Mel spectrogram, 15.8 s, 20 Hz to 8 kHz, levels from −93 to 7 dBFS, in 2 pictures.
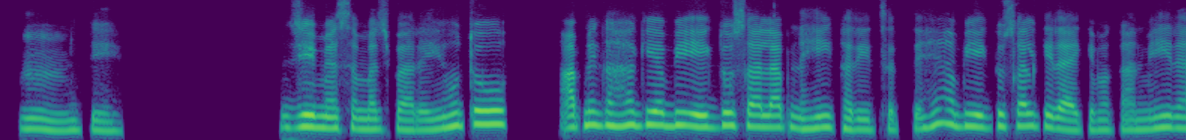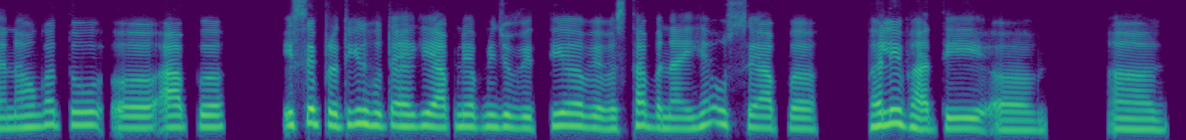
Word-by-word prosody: हुँ, 165 -3 -3
जी। 150 -2 -7 1.1
जी, 210 +1 +6
मैं 195 -1 +3
समझ 175 -3 -1
पा 170 -2 -3
रही 165 +2 -3
हूँ। 220 +4 +3
तो 260 0 +7 0.4
आपने 240 +4 +2
कहा 235 +1 +3
कि 250 - +5
अभी 240 0 +3
1-2 210 +3 +3
साल 215 -2 +1
आप 205 0 -1
नहीं 195 +2 0
खरीद 170 -2 -3
सकते - - -9
हैं। 245 +6 -1
अभी 225 -2 +1
1-2 210 +2 -1
साल 225 +1 0
किराए 185 -7 0
के 165 +1 -9
मकान 165 +1 -7
में 175 - -4
ही 205 - +1
रहना 195 0 -3
होगा। 220 +4 -1
तो 245 0 +1
अ, - - -8 0.3
आप 210 0 0 0.4
इससे 275 +4 +5
प्रतीत 250 +1 +2
होता 230 -1 0
है 220 -1 +2
कि 230 +1 +1
आपने 220 +1 -1
अपनी 215 0 -1
जो 215 0 +1
वित्तीय 225 +4 0
व्यवस्था 195 +4 -1
बनाई 185 -3 -3
है 235 - 0
उससे 235 -6 -3
आप 190 -1 -4 0.5
भली-भाँति 185 -7 +2
अ 160 -1 -4 0.5
अ, 175 -2 -3
205 Hz, 190 wpm, -22 LUFS, 180-230 Hz, 1.1 s, तो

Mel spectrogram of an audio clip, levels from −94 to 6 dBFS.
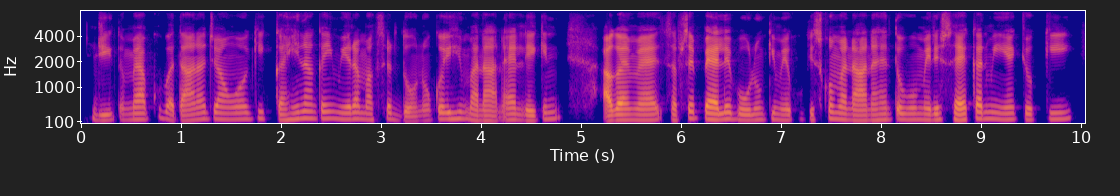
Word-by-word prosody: जी, 135 +1 -2
तो - - -10
मैं 155 +2 -1
आपको 160 +5 -2
बताना 145 0 0
चाहूँगा 165 -1 -3
कि 180 - -6
कहीं 155 +4 -3
न 185 0 0
कहीं 180 0 -3
मेरा 170 0 -1
मकसद 155 -1 -6
दोनों 120 +3 -5
को 165 - 0
ही 170 +1 -1
मनाना 130 -6 -1
है, 150 - +3
लेकिन 145 +6 -3 0.5
अगर 145 +3 +8
मैं 145 +1 +3
सबसे 165 +6 -1
पहले 165 -2 +7
बोलूँ 145 -1 -4
कि 165 - -4
मेरे 140 -2 -3
को 165 - -31
किसको 140 +5 -3
मनाना 140 -3 +2
है, 150 +1 -3
तो 150 +1 -2
वो 155 0 -5
मेरे 150 0 0
सहकर्मी 160 +3 +2
हैं। 160 0 0
क्योंकि 165 +3 -5
155 Hz, 210 wpm, -29 LUFS, 145-165 Hz, 0.5 s, अगर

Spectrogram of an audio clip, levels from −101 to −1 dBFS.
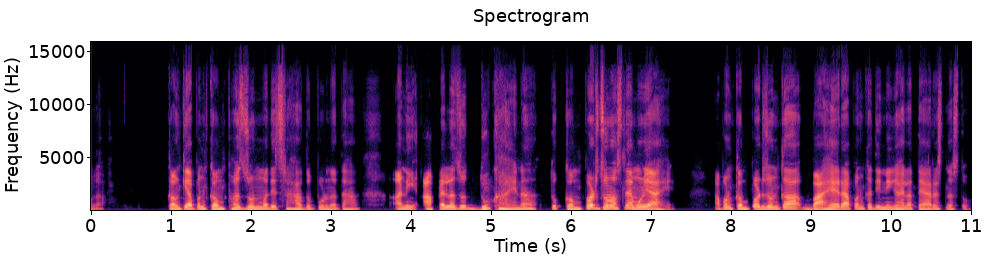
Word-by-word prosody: बघा. 90 - -16 0.9
कारण 150 +2 +3
की 185 - +6
आपण 185 +1 +2
कम्फर्ट 175 +3 +2
झोनमध्येच 185 +1 0
राहतो 155 -2 -3
पूर्णतः 135 -3 -5 0.6
आणि 200 +6 0
आपल्याला 180 +11 +2
जो 215 - +2 0.2
दु:ख 185 +2 0
आहे 125 -8 +2
ना, 190 - -1 0.3
तो 200 - -2
कम्फर्ट 155 +11 +3
झोन 240 0 +4
असल्यामुळे 215 -4 +2
आहे. 125 - 0 0.6
आपण 195 +1 -2
कम्फर्ट 170 +5 +1
झोनच्या 195 +2 +2 0.2
बाहेर 155 +6 +3
आपण 180 +1 -2
कधी 185 +1 -3
निघायला 165 +1 -1
तयारच 145 +2 -2
नसतो. 120 -2 -11
175 Hz, 155 wpm, -23 LUFS, 150-195 Hz, 0.9 s, की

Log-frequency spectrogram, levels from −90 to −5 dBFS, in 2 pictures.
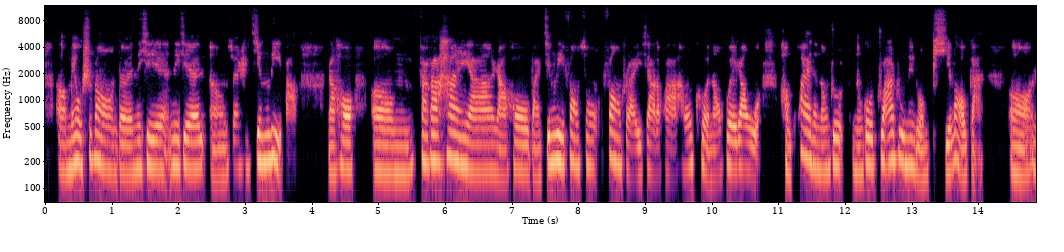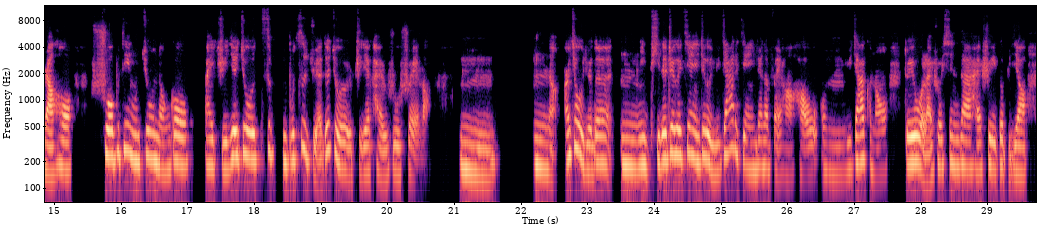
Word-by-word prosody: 啊， 160 0 -1
没 170 +3 -2
有 200 -1 +3
释 215 - 0
放 175 -7 0
的 155 -2 +1
那 170 +1 -3
些 175 -2 0
那 180 -1 0
些， 175 -2 +3 0.2
嗯， 140 +1 -5
算 175 0 -8
是 175 - -8
精 200 +1 +2
力 215 -3 +2
吧。 - - -7 0.6
然 155 -1 0
后， 165 -2 +4 0.3
呃， 155 -1 +1 0.4
发 200 -2 +1
发 205 0 +4
汗 205 -4 +2
呀， 155 -1 +1
然 140 -3 -1
后 160 -1 +1
把 140 -1 -4
精 195 +8 +1
力 195 -2 +5
放 195 -1 -1
松 180 -3 -5 0.2
放 210 -5 +1
出 175 - -5
来 140 -2 -1
一 145 - -3
下 150 0 -2
的 145 - -3
话， 135 - -4
很 165 +3 -3
可 185 -9 -3
能 135 +2 -5
会 175 -3 +2
让 170 -2 +3
我 140 - -1 0.3
很 - - -3
快 225 -5 +2
地 175 - -2
能 160 0 -4
够 180 0 0
能 155 -2 -7
够 190 +1 +2
抓 205 +2 +1
住 210 -1 0
那 185 -2 -1
种 140 -2 -2
疲 155 - -1
劳 140 -3 +1
感， - - -5 0.5
呃， 145 -2 0
然 145 -3 +6
后 165 -1 +2 0.3
说 230 -2 +5
不 240 - -1
定 235 -5 +2
就 220 0 +1
能 165 -4 0
够， 190 0 +3 0.2
哎， 180 0 0
直 165 -2 -2
接 225 +4 +7
就 220 -2 +5
自 215 +5 -6 0.3
不 200 - 0
自 250 +3 -2
觉 - - -1
地 250 +4 +1
就 185 - +2
直 145 - -8
接 150 +1 0
开 145 - -4
始 - - -2
入 150 0 -4
睡 - - -4
了。 - - -7 0.5
嗯， 155 -2 -3 0.6
嗯 175 -2 0
呐， - - -3
而 215 - +2
且 285 - +2
我 240 - +5
觉 160 -2 0
得， 195 -1 +1 0.2
嗯， 180 -2 -1
你 185 - +2
提 190 - -5
的 210 +1 +7
这 240 +2 +4
个 230 -1 +5
建 230 0 0
议 195 - +1
这 225 - +1
个 205 - +6
瑜 155 0 -3
伽 245 - +1
的 255 - -2
建 190 -6 -4
议 - - -5
真 175 0 -4
的 170 - -1
非 - - -4
常 140 -1 -5
好， 140 - -1 0.2
嗯。 150 -2 -12
瑜 165 - -8
伽 200 +3 +4
可 185 - -11
能 145 -3 -5 0.4
对 190 - +4
于 195 - +10
我 195 -2 +7
来 - - +2
说 175 - -2
现 180 -1 -3
在 175 -2 +2
还 155 -1 -1
是 180 +1 0
一 165 - 0
个 180 - 0
比 - - -9
较， 150 -2 +2
175 Hz, 260 characters per minute, -22 LUFS, 155-200 Hz, 0.6 s, 于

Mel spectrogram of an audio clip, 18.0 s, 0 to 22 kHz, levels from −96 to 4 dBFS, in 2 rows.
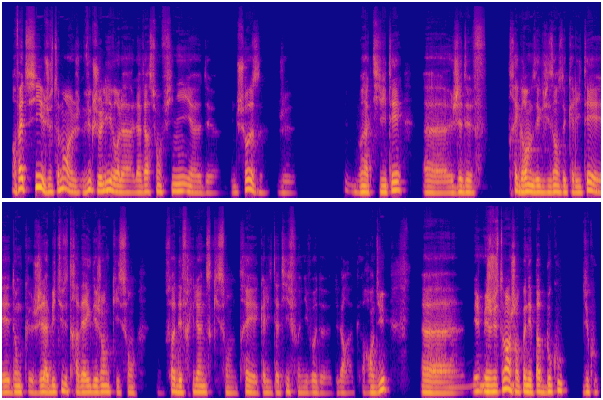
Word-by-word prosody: En - - -5
fait 200 0 +6
si, 225 0 +7
justement, 145 +6 +1
heu, 130 - -2
je 125 +1 -8
vu 155 +9 0
que 165 - -5
je 145 - +2
livre 150 -3 +4
la 120 -1 -3
la 125 0 -3
version 135 +1 -2
finie, 145 0 -1
heu, 115 -1 -6
de 110 0 -14 0.3
d'une 120 0 -13
chose 140 -9 -1 0.2
je 115 0 -15 0.9
mon 130 -4 -2
activité, 130 +7 +1 0.3
heu, 115 -1 -3
j'ai 130 +3 +2
de 120 -1 +1
f 115 - -13 0.3
très 150 - -2
grandes 130 -1 +5
exigences 125 +1 +1
de 125 - 0
qualité 120 +1 0
et - - +2
donc 125 +1 -2
j'ai 120 +3 -2
l'habitude 130 +4 +1
de - - -3
travailler 125 -2 -1
avec 125 0 +1
des 125 - +2
gens 130 0 +1
qui 125 -1 -10
sont 120 0 -7 0.4
donc, 105 - -34
soit 140 -2 -1
des 120 -1 +3
freelances 125 0 -2
qui - - -14
sont 110 -2 -9
très 115 -2 -3
qualitatifs 115 +2 -7
au 115 - -9
niveau 115 +1 -7
de 105 -2 -16
de - - -20
leur, 115 -2 -10
heu, 110 - -23
ren 120 - -18
rendu. 175 +11 +1 0.5
Hem, 110 -1 -1
mais 140 +1 -1
mais 135 0 +2
justement 135 +9 +6
j'en 135 -3 +1
connais 130 -1 +5
pas 135 - +2
beaucoup, 135 +5 -1 0.2
du 125 +1 -2
coup. 125 0 -15
125 Hz, 225 wpm, -22 LUFS, 120-135 Hz, 0.9 s, si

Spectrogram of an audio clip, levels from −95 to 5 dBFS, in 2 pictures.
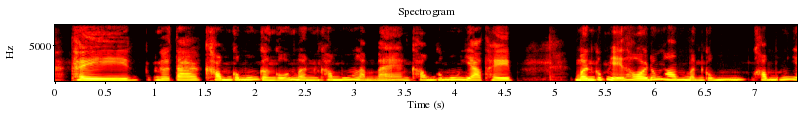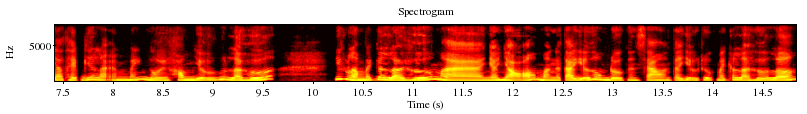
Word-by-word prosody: thì 190 -2 +4 0.2
người 205 -1 -3
ta 220 +1 +1
không 230 -1 +2
có 245 - +1
muốn 265 +2 +1
gần 190 -9 -1
gũi 170 +8 -1
mình, 190 -8 0
không 215 +2 -1
muốn 245 +4 0
làm 190 -9 -3
bạn, 90 - -4
không 210 0 -4
có 230 - -3
muốn 255 +1 0
giao 205 -2 +3
thiệp. 170 -5 +1 0.6
Mình 220 0 +5
cũng 255 - -2
vậy - - +3
thôi, 235 0 +3
đúng 290 +4 -1
hông? 245 -1 +2
Mình 195 -4 -3
cũng 255 +6 -2
không 240 +1 -1
muốn 290 +2 -3
giao 240 -3 -1
thiệp 210 -4 -5
với 275 +1 -2
lại 225 -3 -5
mấy 220 +6 -2
người 205 -12 -2
hông 210 +1 0
giữ 190 - -2
lời 225 -9 +1
hứa, 230 - +2 0.6
nhất 335 0 -3
là 225 -8 +3
mấy 215 +3 0
cái 285 -2 0
lời 215 -6 +4
hứa 235 +7 +2
mà 180 - +2
nhỏ 185 +3 -3
nhỏ 230 +6 +3
mà 235 -5 0
người 180 0 -5
ta 200 +2 +3
giữ 190 -4 0
hông 280 -5 0
được 230 - -1
làm 175 -2 -8
sao 195 +3 -1
người 185 - -7
ta 190 - -7
giữ 180 +1 -4
được 235 -3 -5
mấy 205 - -5
cái 260 +3 -4
lời 235 - -1
hứa 195 +4 -3
lớn. 235 +3 +1
220 Hz, 260 wpm, -23 LUFS, 190-245 Hz, 0.6 s, Mình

